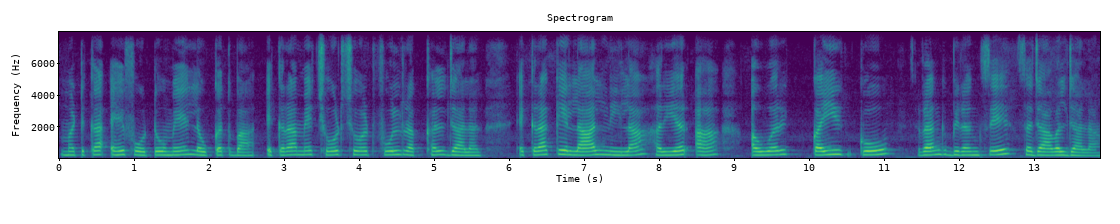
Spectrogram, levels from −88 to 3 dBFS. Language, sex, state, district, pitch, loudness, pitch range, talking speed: Bhojpuri, female, Bihar, Gopalganj, 230 Hz, -22 LUFS, 220-245 Hz, 110 wpm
